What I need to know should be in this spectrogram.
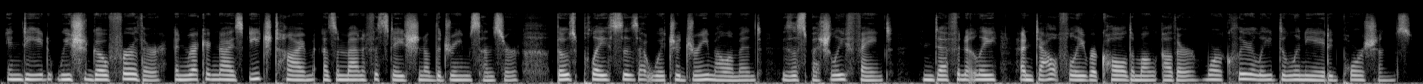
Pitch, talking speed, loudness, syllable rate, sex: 210 Hz, 150 wpm, -18 LUFS, 5.5 syllables/s, female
